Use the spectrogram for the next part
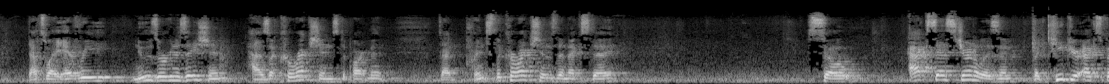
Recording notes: Recorded his class at Midreshet HaRova. Recorded live in a classroom, the sound quality may not be quite the same as usual. Repeated questions from students, so if you have trouble hearing them it will be made clear.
